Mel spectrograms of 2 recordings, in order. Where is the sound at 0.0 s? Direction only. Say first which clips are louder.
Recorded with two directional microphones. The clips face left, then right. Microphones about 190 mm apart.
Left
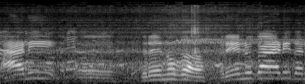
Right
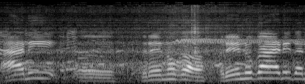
Right 1 dB; 30° right (ahead or behind).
